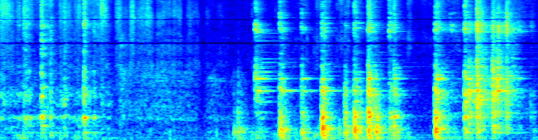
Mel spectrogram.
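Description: A whisk beating a mixture in a bowl, producing rapid scraping strokes and light clinks against the sides that grow louder and busier in the second half, with no talking.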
